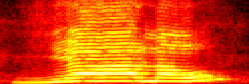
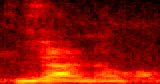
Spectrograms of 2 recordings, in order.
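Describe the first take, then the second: First: High, slow, blaring imitation; loud reply. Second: Subdued reply. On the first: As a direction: belt out the mom's answer, drawn out. Mom's reply repeated loudly. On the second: Retold or imitated. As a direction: give the mom's answer quietly, without push. Mom's reply, first take subdued.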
